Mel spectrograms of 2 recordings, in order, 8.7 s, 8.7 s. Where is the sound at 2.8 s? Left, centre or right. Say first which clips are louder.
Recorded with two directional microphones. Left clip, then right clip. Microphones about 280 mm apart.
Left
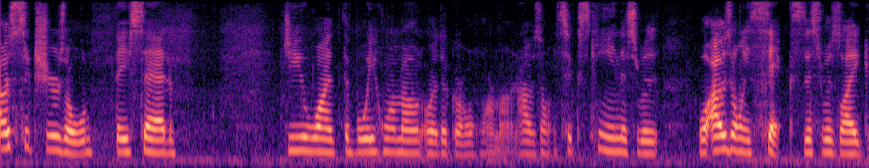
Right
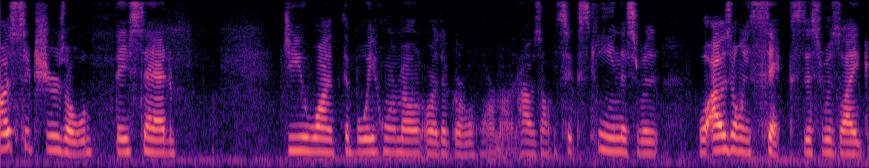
Left 7 dB; centre.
